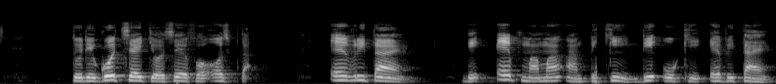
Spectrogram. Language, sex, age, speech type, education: Nigerian Pidgin, male, 15-29, spontaneous, tertiary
